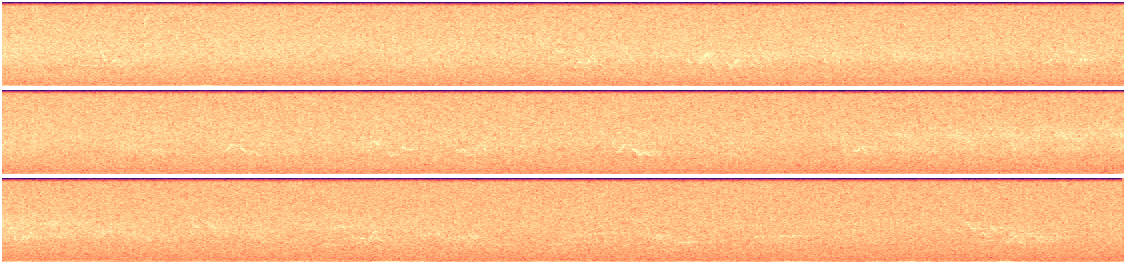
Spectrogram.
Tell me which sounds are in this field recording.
Red-eyed Vireo, Ovenbird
